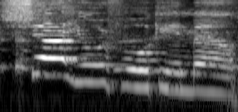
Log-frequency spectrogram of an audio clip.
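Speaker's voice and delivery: aggressive put-on fighter voice, spat out. Picture children attacking someone and act out their words in a Conor McGregor voice. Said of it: "with the Conor McGregor one".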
